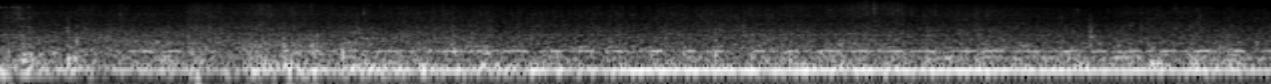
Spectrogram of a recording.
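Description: A boat motor drones steadily for several seconds, a low, even hum with a faint harmonic whine, under a constant wash of wind and water noise. No one speaks.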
